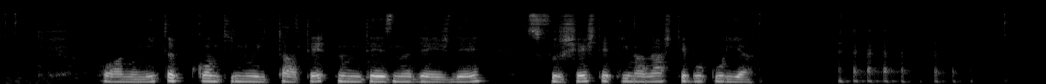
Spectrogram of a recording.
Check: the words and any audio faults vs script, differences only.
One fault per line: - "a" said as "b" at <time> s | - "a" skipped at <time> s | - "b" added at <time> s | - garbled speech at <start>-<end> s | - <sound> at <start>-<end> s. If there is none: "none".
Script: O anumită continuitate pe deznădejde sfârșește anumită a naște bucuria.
- "pe" said as "în" at 3.3 s
- "anumită" said as "prin" at 6.1 s
- laugh at 8.4-9.9 s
